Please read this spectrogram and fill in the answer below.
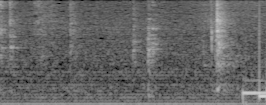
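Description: Computer mouse clicking: three short, faint clicks over a low steady hum, as Command Prompt is right-clicked and Run as administrator is chosen. A man's voice starts near the end.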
